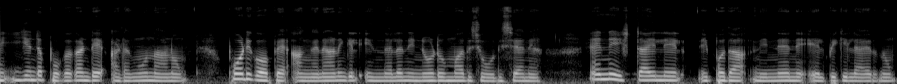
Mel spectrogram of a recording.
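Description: A woman tells a romantic family drama as a steady scripted narration, handling every character's lines herself. Her voice sits low and sounds warm and soft-edged. Her reading stays even throughout. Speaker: storyteller. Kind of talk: scripted narration of a love story, reading all parts.

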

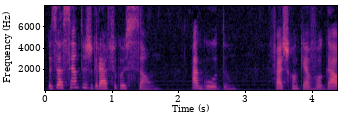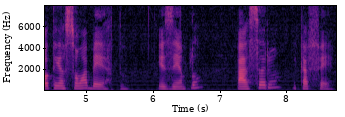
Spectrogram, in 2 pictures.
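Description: Slow, measured woman teaching Portuguese. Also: mid-range voice, lively intonation. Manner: slow, measured, list-like reading. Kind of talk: scripted lesson narration.

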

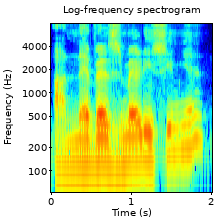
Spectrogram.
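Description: An older man reading aloud and voicing a cheerful, foolish young peasant who hollers and sings out in high bursts. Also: animated, mellow, close to an everyday voice. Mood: eager.

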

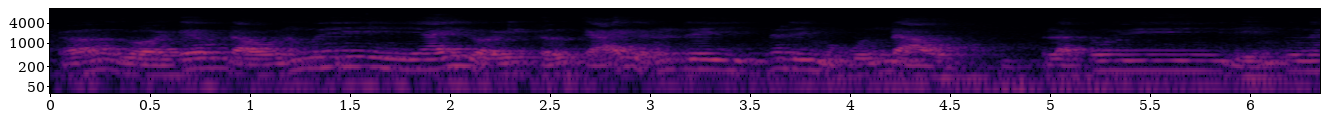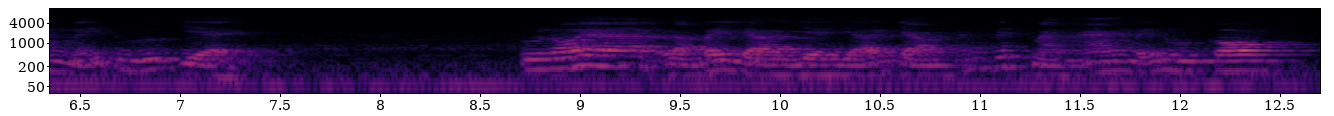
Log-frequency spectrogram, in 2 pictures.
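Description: A man with a southern Vietnamese Mekong Delta accent tells his story in halting, circling sentences. His voice sits a little high and is picked up from a distance. The recording is very echoey, with faint ambient noise behind. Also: animated, warm tone, dull audio. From Cà Mau, southern Vietnam. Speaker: husband searching for his missing wife. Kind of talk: personal account in an interview.

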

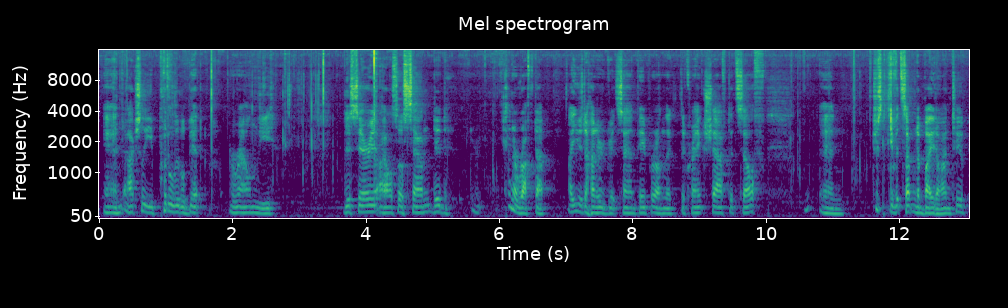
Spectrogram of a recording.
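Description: In his indoor garage workshop, a home mechanic records on a handheld phone while he fixes a car, handling parts and rambling with lots of fillers. His mid-range voice is mellow yet smoke-scratchy, at a moderate pace.

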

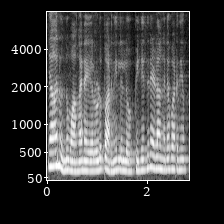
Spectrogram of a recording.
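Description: A woman voicing a caring, cheerful young woman who gently scolds her elders. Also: lowish voice, rapid-fire, close to an everyday voice.

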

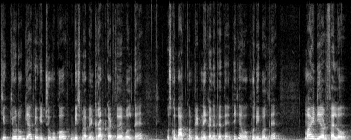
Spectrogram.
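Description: A man's voice: fairly high pitch, very fast, darkish tone. A male teacher patiently explaining a school text line by line, often checking that students follow.

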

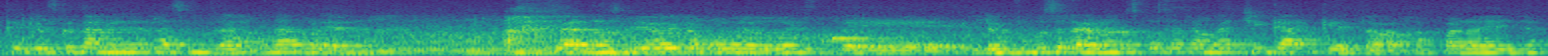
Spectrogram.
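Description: A woman's voice: fairly high pitch, steady tone, a little fast, very noisy. A woman at a sales meeting, chatting and telling anecdotes to the group. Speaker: team member at the meeting. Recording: very echoey, from far off the mic.

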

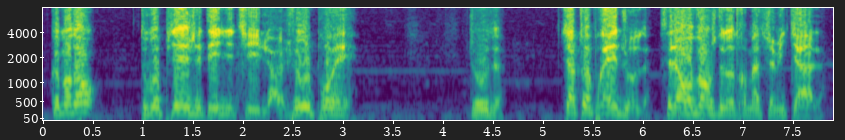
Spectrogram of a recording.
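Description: A proud, cocky young rival captain with a haughty, confident tone, as a man reads him out in a game. The voice sits slightly high, with faint music behind it. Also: lively intonation, normal speed, a bit bright.

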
